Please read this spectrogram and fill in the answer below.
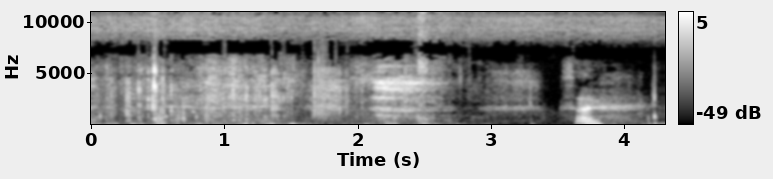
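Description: Footsteps crunching irregularly on the loose rock and gravel of a rocky trail, with a hiker's breathing.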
